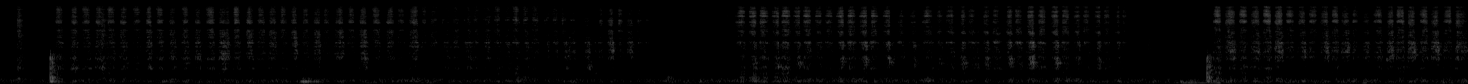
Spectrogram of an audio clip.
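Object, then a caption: Wooden coloured pencil rubbing on a paper sheet. A multicolor striped wooden pencil rubs quickly back and forth across a flat printed paper coloring sheet on a desk while the other hand holds the sheet steady. The result is a bright, dense, scratchy rubbing with rapid strokes, broken by two brief pauses.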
